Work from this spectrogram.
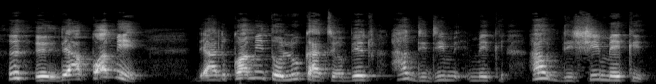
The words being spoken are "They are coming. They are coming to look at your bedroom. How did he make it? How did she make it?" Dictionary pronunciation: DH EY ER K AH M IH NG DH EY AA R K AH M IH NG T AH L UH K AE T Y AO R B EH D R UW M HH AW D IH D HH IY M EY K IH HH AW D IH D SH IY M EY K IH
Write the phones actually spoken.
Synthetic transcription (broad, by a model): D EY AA K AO M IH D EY AA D K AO M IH T AH L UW K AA T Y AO B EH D UW HH AW D IH D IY M EY K IH HH AW D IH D SH IY M EY K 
